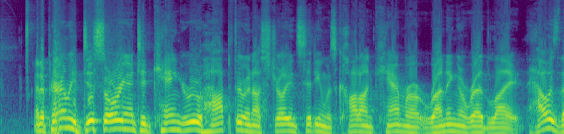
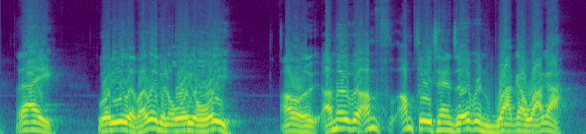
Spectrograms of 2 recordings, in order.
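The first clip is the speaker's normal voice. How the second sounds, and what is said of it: Put-on Australian accent. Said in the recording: “What a great name for a place in Australia with that accent ... You're Australian ... I don't know how good that accent is, but it's fun to do.”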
